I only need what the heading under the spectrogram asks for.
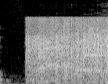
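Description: After a brief quiet moment, a burst of crowd applause abruptly kicks in and holds steady and loud, a dense wash of clapping that sounds like a played-in sound effect.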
